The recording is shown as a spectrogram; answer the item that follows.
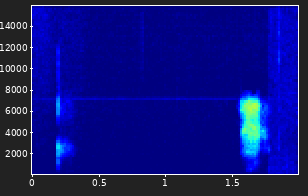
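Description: Near silence in the pause between speakers, broken by a faint click a fraction of a second in and a brief hiss shortly before the end, just before the reply starts.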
